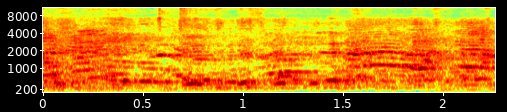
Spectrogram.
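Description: Several people talking at once in overlapping chatter, no single voice clear.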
